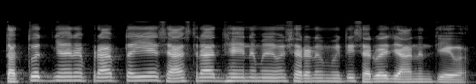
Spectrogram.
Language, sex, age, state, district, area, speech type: Sanskrit, male, 45-60, Andhra Pradesh, Chittoor, urban, spontaneous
